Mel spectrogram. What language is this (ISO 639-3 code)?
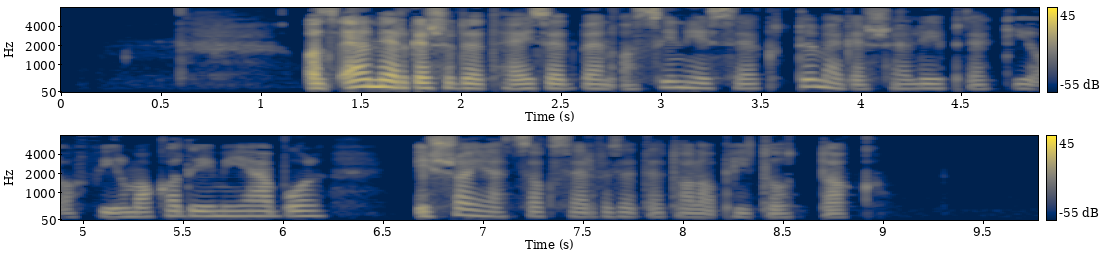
hun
